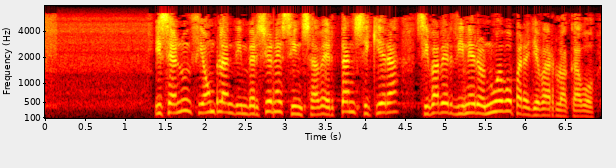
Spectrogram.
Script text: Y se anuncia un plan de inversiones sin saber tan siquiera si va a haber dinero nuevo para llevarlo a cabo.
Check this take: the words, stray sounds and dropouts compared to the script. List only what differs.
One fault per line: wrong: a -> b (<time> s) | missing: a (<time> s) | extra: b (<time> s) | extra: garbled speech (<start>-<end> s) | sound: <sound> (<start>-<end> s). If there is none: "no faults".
no faults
